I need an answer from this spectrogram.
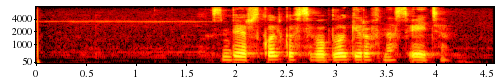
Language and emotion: Russian, neutral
